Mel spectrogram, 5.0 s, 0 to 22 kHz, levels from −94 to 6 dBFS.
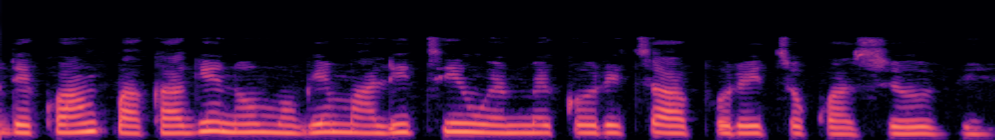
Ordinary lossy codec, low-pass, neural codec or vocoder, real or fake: none; 7.2 kHz; none; real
